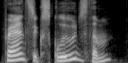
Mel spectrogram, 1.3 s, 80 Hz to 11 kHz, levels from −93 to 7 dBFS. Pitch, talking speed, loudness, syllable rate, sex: 230 Hz, 140 wpm, -19 LUFS, 5.1 syllables/s, female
